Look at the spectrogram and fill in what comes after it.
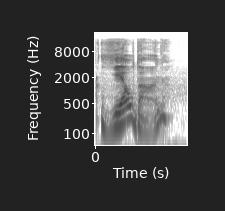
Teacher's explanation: the G sound became a palatalized Y sound, a secondary little vowel sound between that consonant and the vowel, the E vowel, developed a little E sound.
